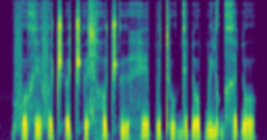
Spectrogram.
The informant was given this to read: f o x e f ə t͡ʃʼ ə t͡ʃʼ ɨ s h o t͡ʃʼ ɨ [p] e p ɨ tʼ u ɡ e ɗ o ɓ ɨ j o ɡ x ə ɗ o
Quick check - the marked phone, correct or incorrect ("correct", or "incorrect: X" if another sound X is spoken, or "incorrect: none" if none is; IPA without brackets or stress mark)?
incorrect: h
